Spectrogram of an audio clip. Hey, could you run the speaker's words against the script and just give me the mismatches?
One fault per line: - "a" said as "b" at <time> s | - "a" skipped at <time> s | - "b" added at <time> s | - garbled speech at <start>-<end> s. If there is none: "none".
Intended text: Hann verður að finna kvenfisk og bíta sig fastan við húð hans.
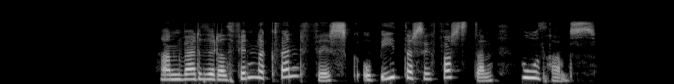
- "við" skipped at 5.0 s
